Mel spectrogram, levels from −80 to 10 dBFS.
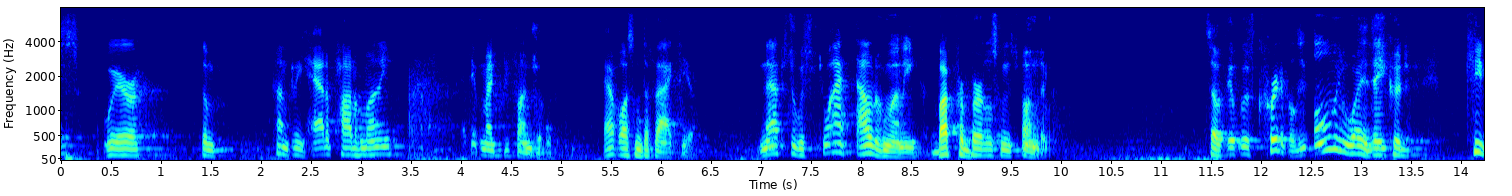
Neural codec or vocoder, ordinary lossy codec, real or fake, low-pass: codec, 16 kHz, 1 kbps, X-Codec, HuBERT features, trained on balanced general audio; Opus, 32 kbps; fake; 7.2 kHz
